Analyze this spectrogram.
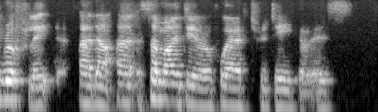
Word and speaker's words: Tredegar: So it gives you roughly some idea of where Tredegar is. So you don't really pronounce the R the way we would. You sort of leave the R off, right?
